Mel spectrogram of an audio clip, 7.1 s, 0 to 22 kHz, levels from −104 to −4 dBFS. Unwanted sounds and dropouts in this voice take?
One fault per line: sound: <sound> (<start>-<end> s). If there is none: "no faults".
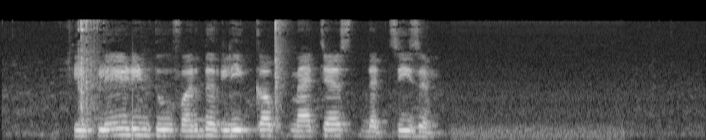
no faults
